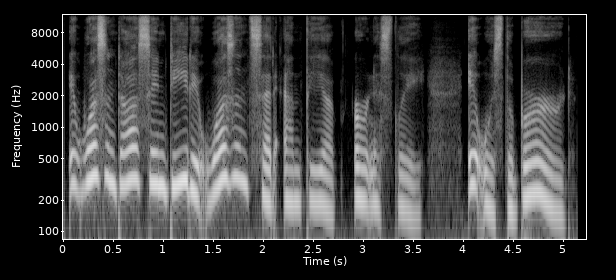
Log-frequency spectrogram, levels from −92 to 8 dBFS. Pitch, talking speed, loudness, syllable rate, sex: 225 Hz, 150 wpm, -17 LUFS, 3.9 syllables/s, female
